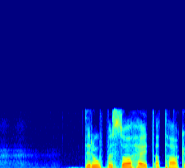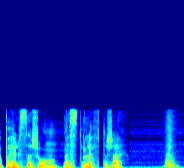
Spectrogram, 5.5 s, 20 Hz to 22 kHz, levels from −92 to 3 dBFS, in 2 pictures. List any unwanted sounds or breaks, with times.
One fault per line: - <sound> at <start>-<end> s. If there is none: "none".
- whoosh at 5.2-5.5 s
